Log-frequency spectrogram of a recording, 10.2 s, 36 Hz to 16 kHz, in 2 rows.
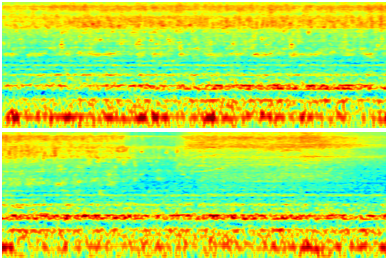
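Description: Metro-North M3 rail-car toilet flushing: blue flush water rushes and swirls through the stainless bowl and drains away, over the steady low rumble of the moving train.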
